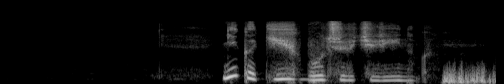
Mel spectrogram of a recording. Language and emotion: Russian, sad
